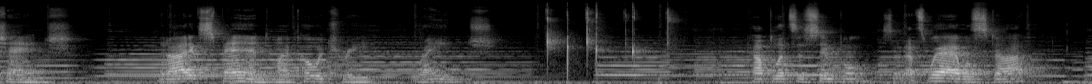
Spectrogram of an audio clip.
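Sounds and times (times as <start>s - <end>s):
speech: 0.0s - 0.8s, 1.6s - 5.0s, 7.5s - 10.4s
finger snapping in appreciation of poetry: 5.4s - 7.0s.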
